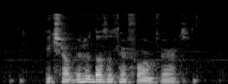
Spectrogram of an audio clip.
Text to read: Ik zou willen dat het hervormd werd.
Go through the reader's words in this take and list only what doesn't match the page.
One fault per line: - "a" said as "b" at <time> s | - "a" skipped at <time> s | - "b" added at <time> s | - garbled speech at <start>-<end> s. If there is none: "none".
none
